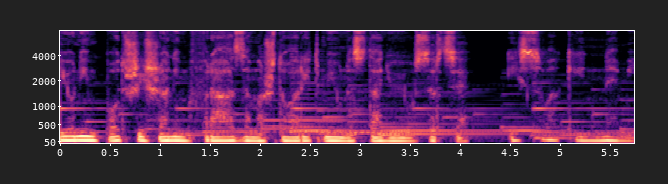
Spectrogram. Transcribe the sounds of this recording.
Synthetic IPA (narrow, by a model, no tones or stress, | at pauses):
io̞nimpo̞d̪ʃiʃanimfɾʔaːzamaʃt̪o̞aɾit̪mijunast̪aɲujusr̩t̪se | isʋakʰinɛmi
